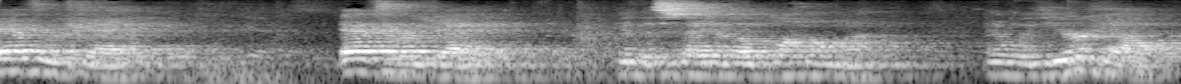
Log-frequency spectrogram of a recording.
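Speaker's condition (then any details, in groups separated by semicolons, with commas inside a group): No condition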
